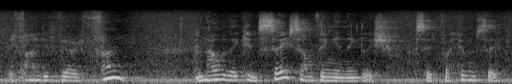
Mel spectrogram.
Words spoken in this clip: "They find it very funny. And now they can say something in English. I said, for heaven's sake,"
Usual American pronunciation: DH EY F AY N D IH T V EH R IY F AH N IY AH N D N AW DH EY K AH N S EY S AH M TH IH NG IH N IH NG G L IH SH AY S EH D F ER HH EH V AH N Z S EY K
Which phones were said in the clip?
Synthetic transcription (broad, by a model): DH EY F AY N D IH T V EH R IY F AH N IY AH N N AW DH EY K AH N S EY S AH M TH IH NG IH N IH NG G L IH SH AY S EH D F ER HH EH V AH N S EY K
